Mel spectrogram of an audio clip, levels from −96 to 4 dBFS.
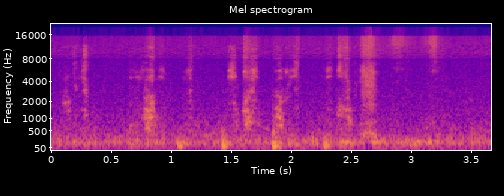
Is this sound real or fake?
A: fake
